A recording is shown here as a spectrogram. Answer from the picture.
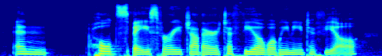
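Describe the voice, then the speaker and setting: A woman with an American accent speaks at a moderate pace. Her pitch is very deep and low, with fairly even intonation. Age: 30s. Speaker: podcast host. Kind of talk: casual interview chat. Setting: remote call.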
